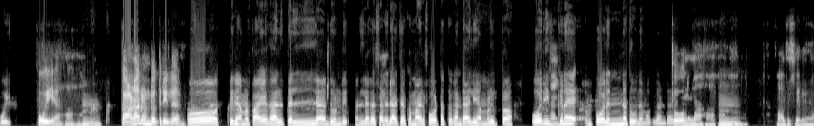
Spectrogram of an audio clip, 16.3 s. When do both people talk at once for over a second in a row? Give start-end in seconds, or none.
none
